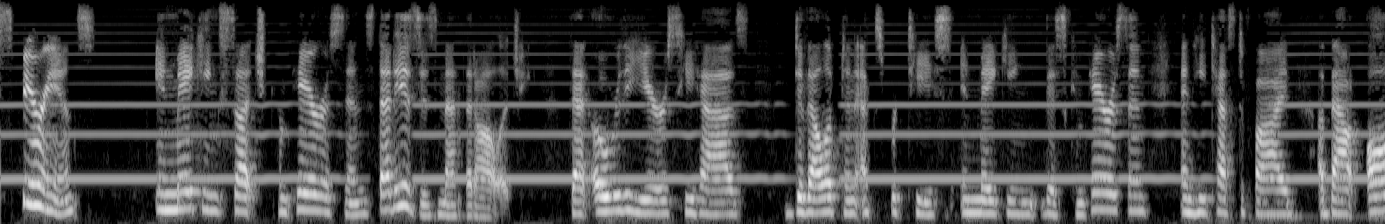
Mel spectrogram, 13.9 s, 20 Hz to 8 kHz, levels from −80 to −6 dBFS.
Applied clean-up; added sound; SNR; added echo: none; Wind instrument, woodwind instrument; 13 dB; none.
